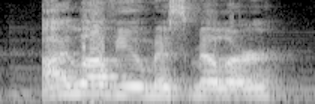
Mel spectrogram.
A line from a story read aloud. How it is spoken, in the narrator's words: he exclaimed, loud enough for the whole class to hear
